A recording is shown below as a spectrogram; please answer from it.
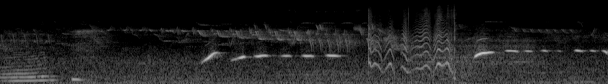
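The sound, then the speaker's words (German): Birds chirp in a park: thin, high whistled calls and quick tweets that slide in pitch, with a busy burst of twittering midway over faint background noise. “Dass es hier so viele Vögel gibt, finde ich schön. Es war gut, dass wir uns eine Wohnung im Park genommen haben.”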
